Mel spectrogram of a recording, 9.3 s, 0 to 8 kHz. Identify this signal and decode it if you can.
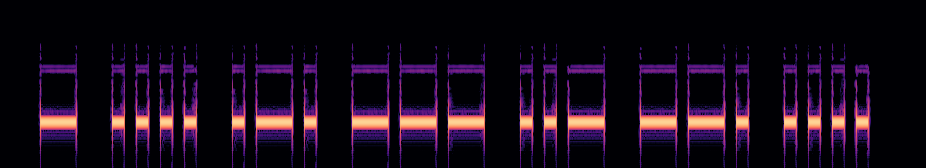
Morse code, heard as a keyed tone, about 10 wpm, 700 Hz. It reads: THROUGH
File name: Book One / 01-Chapter 1 - 10 WPM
